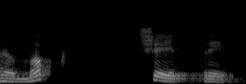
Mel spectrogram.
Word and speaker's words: ধর্মক্ষেত্রে: তাই অকার রস হলেও পরবর্তী যে ক্ষকার আছে ক এবং স এর মধ্যে যে প্রথম বর্ণটা ককার তার দুবার উচ্চারণ করতে হবে তাহলে কি হবে এখানটা এরকম ভেঙ্গে ভেঙে লেখা আছে ধর ধর্মক ক্ষেত্রে ধর্মক ক্ষেত্রে ধর্ম ক্ষেত্রে তাহলে আমাকে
